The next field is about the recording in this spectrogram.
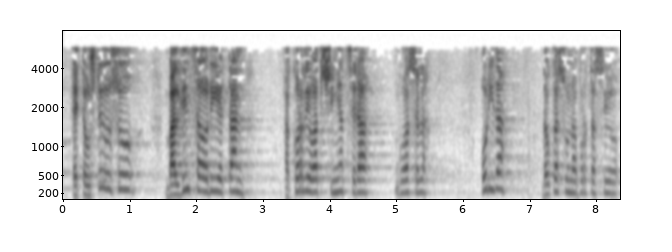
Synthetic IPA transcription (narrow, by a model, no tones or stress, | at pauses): e̞t̪aust̪e̞ðusu | bald̪int͡sao̞ɾie̞t̪an | ako̞ɾð̞io̞β̞at̪siɲat͡se̞ɾa | ɣo̞ase̞la | o̞ɾiða | ðawkasunapo̞ɾt̪asio̞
